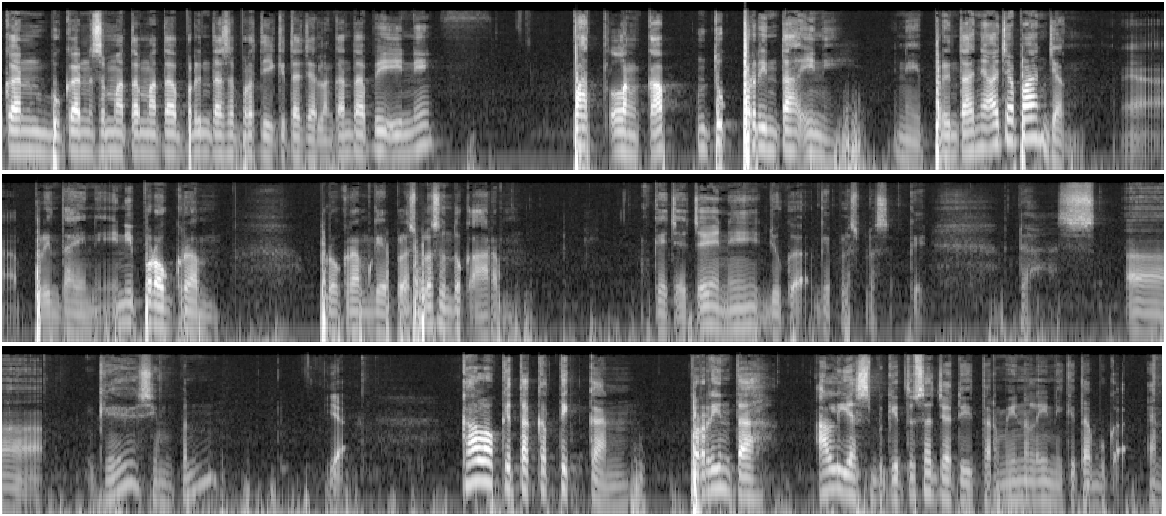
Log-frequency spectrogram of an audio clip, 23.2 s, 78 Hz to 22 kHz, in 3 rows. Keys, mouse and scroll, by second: 3.4-6.1 drag, 6.5-9.3 drag, 9.7-11.8 drag, 12.1 click, 13.2-14.4 drag, 14.5 click, 15.6-17.1 typing, 18.0 ctrl+l, 20.7-22.0 typing.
